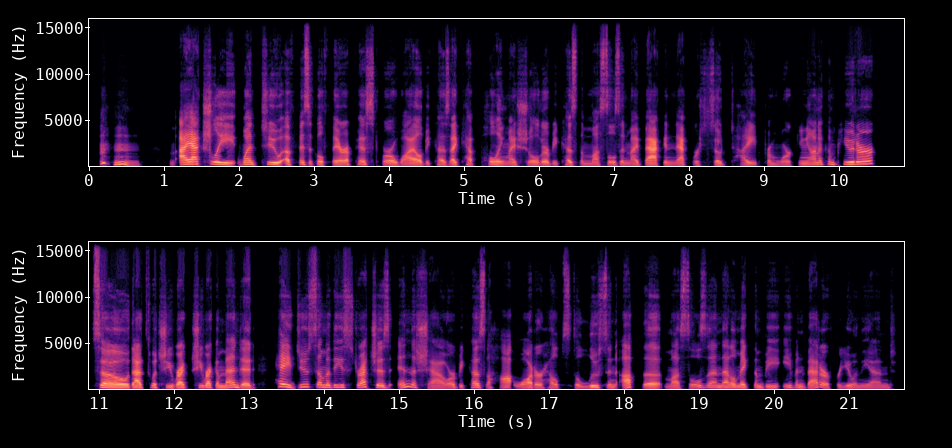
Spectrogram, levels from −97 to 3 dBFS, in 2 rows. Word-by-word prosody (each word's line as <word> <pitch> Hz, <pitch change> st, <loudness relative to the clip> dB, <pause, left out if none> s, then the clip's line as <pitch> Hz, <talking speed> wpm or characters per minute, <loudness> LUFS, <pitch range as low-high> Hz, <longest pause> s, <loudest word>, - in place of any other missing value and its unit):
Mhm. 225 Hz, -, -3 dB, 0.5 s
I 230 Hz, +2 st, +10 dB
actually 240 Hz, -5 st, +6 dB
went 210 Hz, +1 st, -1 dB
to 210 Hz, -3 st, +5 dB
a 170 Hz, -, +5 dB
physical 180 Hz, -5 st, -3 dB
therapist 175 Hz, +5 st, -1 dB
for 160 Hz, -2 st, -4 dB
a 150 Hz, -, +2 dB
while 145 Hz, +1 st, +1 dB
because 160 Hz, 0 st, -7 dB
I 140 Hz, -, +3 dB
kept 165 Hz, +2 st, -8 dB
pulling 175 Hz, -3 st, 0 dB
my 150 Hz, -2 st, -4 dB
shoulder 145 Hz, +3 st, -3 dB
because 150 Hz, 0 st, -6 dB
the 150 Hz, -, -16 dB
muscles 145 Hz, +1 st, -8 dB
in 145 Hz, -, -8 dB
my 140 Hz, -1 st, -4 dB
back 135 Hz, +1 st, +5 dB
and 135 Hz, -1 st, -9 dB
neck 135 Hz, 0 st, 0 dB
were 135 Hz, 0 st, -13 dB
so 145 Hz, +2 st, -7 dB, 0.2 s
tight 135 Hz, +7 st, -6 dB
from 135 Hz, -2 st, -12 dB
working 160 Hz, +8 st, -9 dB
on 200 Hz, +1 st, -3 dB
a 210 Hz, -, -3 dB
computer, 240 Hz, +5 st, +2 dB, 0.4 s
so, 190 Hz, -4 st, +7 dB
that's 185 Hz, 0 st, +5 dB
what 190 Hz, -2 st, -3 dB
she 185 Hz, -, -6 dB
rec 185 Hz, -1 st, +5 dB
she 200 Hz, -, -9 dB
recommended, 195 Hz, -4 st, +2 dB, 0.3 s
"Hey, 280 Hz, -5 st, +5 dB
do 260 Hz, +6 st, -6 dB
some 245 Hz, -2 st, -3 dB
of 230 Hz, -, +1 dB
these 230 Hz, 0 st, -5 dB
stretches 220 Hz, -4 st, 0 dB
in 240 Hz, +10 st, -3 dB
the 240 Hz, -, -3 dB
shower 140 Hz, -1 st, -6 dB
because 195 Hz, +1 st, -5 dB
the 180 Hz, 0 st, -13 dB
hot 195 Hz, +1 st, -2 dB
water 175 Hz, -2 st, -1 dB
helps 170 Hz, -1 st, -10 dB
to 160 Hz, -, -10 dB
loosen 175 Hz, +1 st, -2 dB
up 245 Hz, +1 st, +2 dB
the 145 Hz, -2 st, +1 dB
muscles, 150 Hz, +8 st, -8 dB
and 195 Hz, -2 st, -4 dB
that'll 190 Hz, 0 st, 0 dB
make 180 Hz, 0 st, -1 dB
them 190 Hz, -1 st, -7 dB
be 180 Hz, +1 st, -8 dB
even 180 Hz, -1 st, -9 dB
better 150 Hz, -1 st, -2 dB
for 135 Hz, -1 st, -19 dB
you 130 Hz, -1 st, -8 dB
in 130 Hz, -, -12 dB
the 125 Hz, -1 st, -12 dB
end". 120 Hz, +9 st, -14 dB
180 Hz, 195 wpm, -25 LUFS, 150-205 Hz, 0.5 s, I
